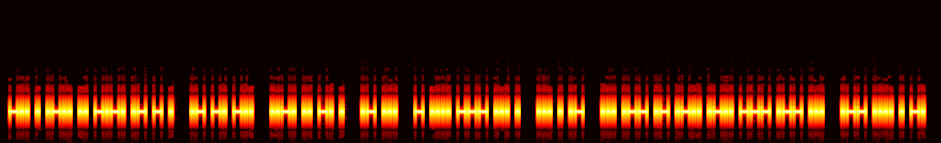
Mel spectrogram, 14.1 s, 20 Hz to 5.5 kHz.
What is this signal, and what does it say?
Morse code, heard as a keyed tone, about 30 wpm, 600 Hz. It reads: DELICATE AND FINE AS THOSE SEA SWALLOWS WHEN
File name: the old man and the sea / the old man and the sea 1 30wpm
